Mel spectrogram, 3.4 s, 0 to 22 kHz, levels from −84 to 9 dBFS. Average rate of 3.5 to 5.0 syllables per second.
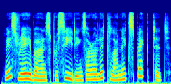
Yes: 4.6 syllables/s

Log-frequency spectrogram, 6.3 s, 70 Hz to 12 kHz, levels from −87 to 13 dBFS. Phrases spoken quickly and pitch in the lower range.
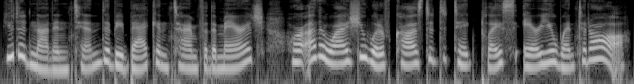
No: fast, 255 wpm; high, 240 Hz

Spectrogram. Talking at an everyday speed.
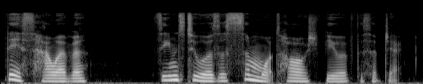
Yes: average, 170 wpm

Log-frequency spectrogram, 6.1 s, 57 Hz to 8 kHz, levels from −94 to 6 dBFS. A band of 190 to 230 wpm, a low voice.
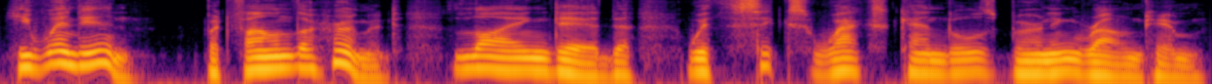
No: average, 160 wpm; low, 120 Hz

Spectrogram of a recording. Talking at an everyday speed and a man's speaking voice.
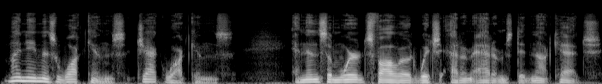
Yes: average, 160 wpm; male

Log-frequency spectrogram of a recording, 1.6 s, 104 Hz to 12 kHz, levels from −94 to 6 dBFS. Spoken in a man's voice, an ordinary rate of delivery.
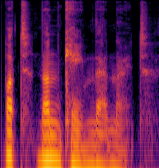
Yes: male; average, 190 wpm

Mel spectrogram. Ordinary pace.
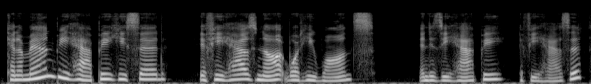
No: fast, 225 wpm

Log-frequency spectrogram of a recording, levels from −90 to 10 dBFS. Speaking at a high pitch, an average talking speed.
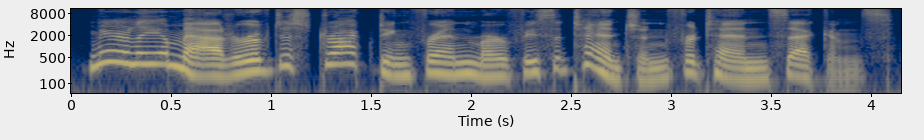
Yes: high, 205 Hz; average, 160 wpm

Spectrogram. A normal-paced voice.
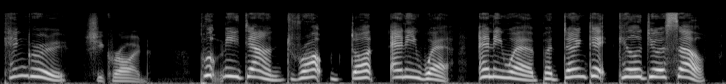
No: slow, 125 wpm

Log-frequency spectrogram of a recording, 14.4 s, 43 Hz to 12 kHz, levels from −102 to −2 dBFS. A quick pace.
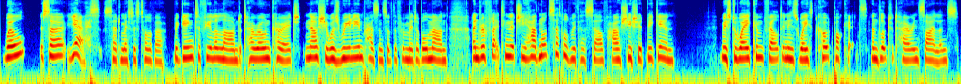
Yes: fast, 210 wpm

